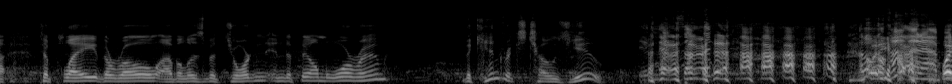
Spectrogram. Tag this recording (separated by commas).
Speech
